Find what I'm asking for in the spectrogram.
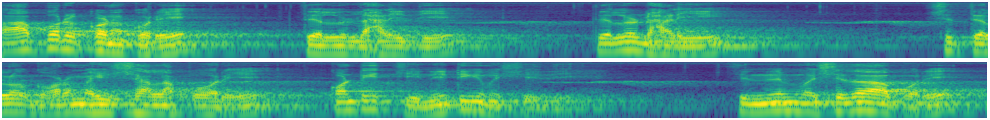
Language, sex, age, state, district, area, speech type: Odia, male, 60+, Odisha, Nayagarh, rural, spontaneous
